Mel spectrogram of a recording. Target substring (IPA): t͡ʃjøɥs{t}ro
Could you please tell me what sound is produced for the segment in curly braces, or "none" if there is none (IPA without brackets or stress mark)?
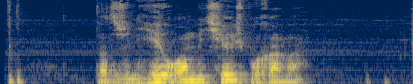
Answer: p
